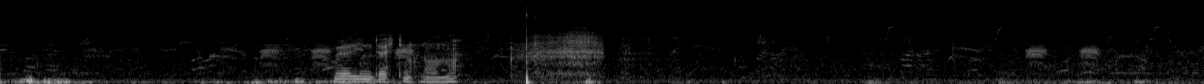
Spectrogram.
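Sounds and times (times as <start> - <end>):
faint outdoor ambience: 0.0 - 12.0
distant bird calls: 0.7 - 12.0.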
